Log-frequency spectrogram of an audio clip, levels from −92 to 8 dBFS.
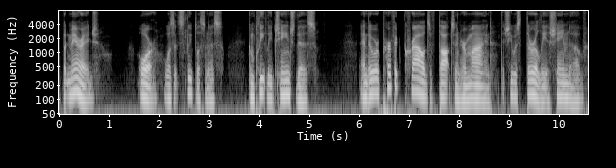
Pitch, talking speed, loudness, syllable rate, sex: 110 Hz, 130 wpm, -20 LUFS, 5.0 syllables/s, male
